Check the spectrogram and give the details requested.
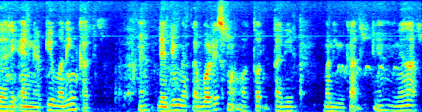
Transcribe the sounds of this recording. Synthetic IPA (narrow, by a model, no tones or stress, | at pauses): daɾiʔenɛrɡiməniŋkat̪̚ | jad͡ʒadimet̪abolɪsməɔt̪ɔt̪t̪adi | məniŋka̰t̪̚jainilah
